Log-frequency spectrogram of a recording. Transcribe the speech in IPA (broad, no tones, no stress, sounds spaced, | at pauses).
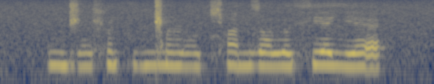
n d͡ʒ æ̤ ʂ õ kʲ e̤ ŋ͡ǁ õ ɭ ɔ̤ t͡ɕʰ ɑ̃ n z ɔ l o xʲ æ lʲ æ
